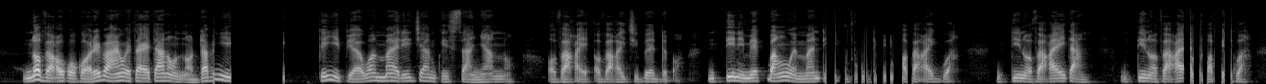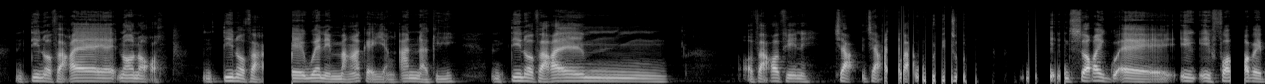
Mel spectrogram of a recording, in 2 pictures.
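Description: A speech clip with repeated digital broadcast dropouts: the receiver lost good frames and muted at 2.31, 8.26, 11.83, 15.29, 21.48 and 24.96 s. The ones at 8.26, 11.83 and 21.48 s break into scattered short holes rather than one clean gap. The hole at 21.48 s is the worst, with about 1.3 s gone across nearly 1.8 s. The gap lengths fit whole 24 ms frames being dropped.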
